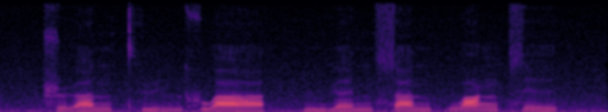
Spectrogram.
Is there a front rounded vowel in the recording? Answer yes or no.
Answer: yes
